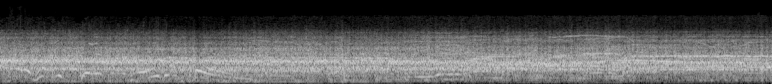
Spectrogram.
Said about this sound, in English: Once again, as you can probably hear, we have... Wow, have a listen to that crowd. We have got thousands of people here at Yavelin and the Isle of Wight, and break the silence for the last 2 hours. Welcome along to the roadshow.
